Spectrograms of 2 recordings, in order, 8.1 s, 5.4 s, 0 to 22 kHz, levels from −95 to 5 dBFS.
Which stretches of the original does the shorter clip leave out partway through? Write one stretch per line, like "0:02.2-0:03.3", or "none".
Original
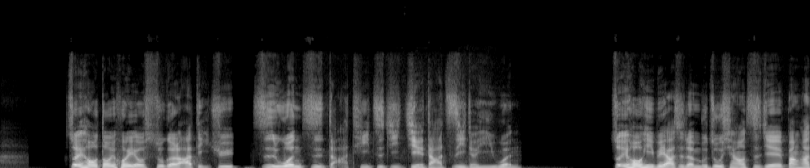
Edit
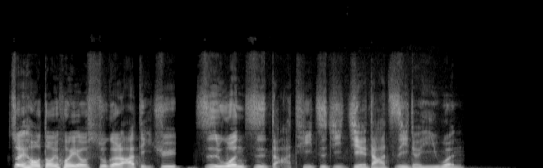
none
